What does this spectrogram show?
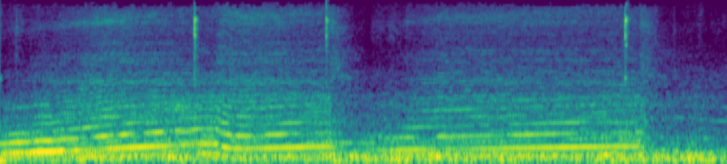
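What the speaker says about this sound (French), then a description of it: "Donc vous allez le voir quand Ben va commencer à accélérer" A car engine accelerates from close by with a loud, steady drone, its pitch climbing through each gear, then dropping at a shift change before rising again.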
